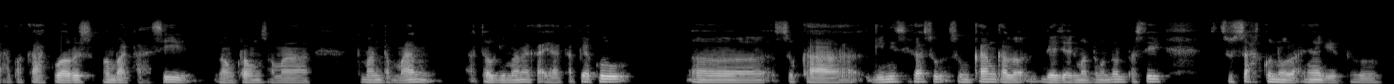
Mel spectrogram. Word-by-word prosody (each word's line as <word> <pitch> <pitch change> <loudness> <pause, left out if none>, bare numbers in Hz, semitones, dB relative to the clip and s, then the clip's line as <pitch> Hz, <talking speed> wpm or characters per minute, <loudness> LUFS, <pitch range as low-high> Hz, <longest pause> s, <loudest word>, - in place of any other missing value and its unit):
apakah 100 -1 -4
aku - - -3
harus 105 0 +2
membatasi 105 +1 -1 0.3
nongkrong 100 +1 -1
sama, 95 -2 -4 0.5
teman-teman, 105 0 0 0.3
atau 105 -1 -1
gimana 105 +2 0
Kak, - - -1
ya, 95 -2 -2
tapi 130 +5 0
aku, 125 -1 +6 0.7
eee, 100 -2 +1
suka 100 -1 +1 0.2
gini 115 +4 +1
sih 130 0 -8
Kak, 125 - +5
su 125 0 -2
sungkan 120 +1 +2
kalau 110 -1 +3 0.2
diajak 105 -1 +3
ma 100 -1 0
teman 105 0 -3
teman 120 0 +1
pasti, 130 -1 0 0.5
susah - - -1
aku - - -1
nolaknya 110 0 +2
gitu. 100 +2 -6
105 Hz, 130 wpm, -24 LUFS, 100-115 Hz, 0.7 s, aku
